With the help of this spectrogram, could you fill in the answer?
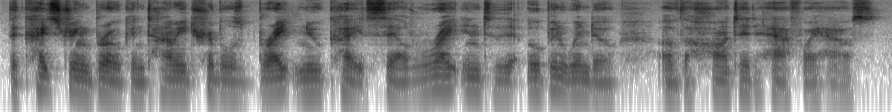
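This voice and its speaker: A man's voice: deep voice, normal speed, fairly bright tone, breathy edge. A man reading a children's story aloud as scripted narration, with a theatrical, suspenseful delivery. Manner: theatrical, suspenseful delivery with emphatic sound words. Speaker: storybook reader.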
